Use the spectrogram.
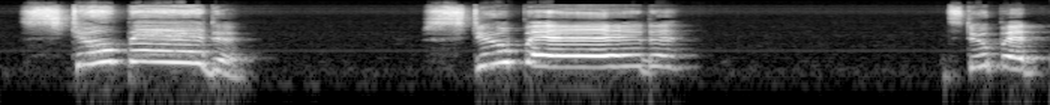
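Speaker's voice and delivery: high, disgusted stupid; exasperated. Real, not acted. Fan scolding the Bears' call, high exasperated. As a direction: spit it out in disbelief.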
